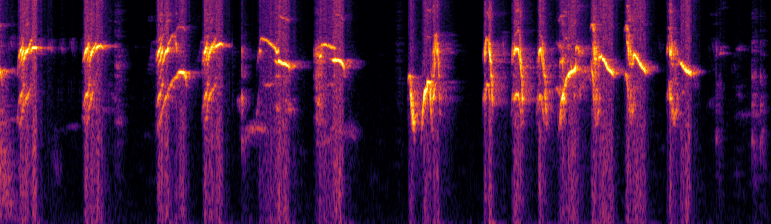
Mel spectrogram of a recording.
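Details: White-rumped shama in a cage at a latber session in Banyumas, Central Java. It gives loud, high chirped phrases with short gaps between them, then speeds into a dense burst of sharp whistled notes.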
